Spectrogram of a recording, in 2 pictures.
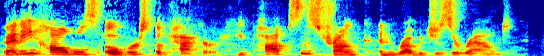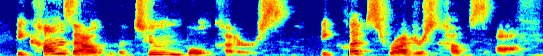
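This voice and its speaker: Woman narrator, crisp bright tone, higher pitch, scripted action description, amateur table read. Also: animated, moderate pace, low-quality recording.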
